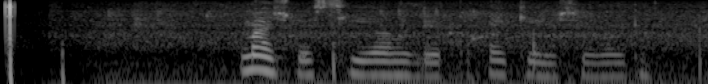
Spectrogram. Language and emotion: Russian, neutral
